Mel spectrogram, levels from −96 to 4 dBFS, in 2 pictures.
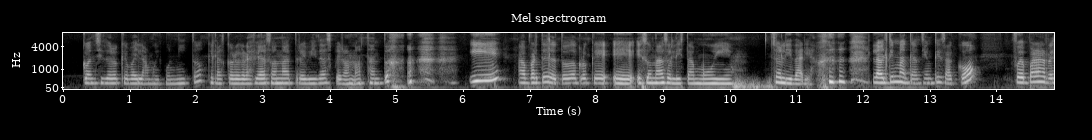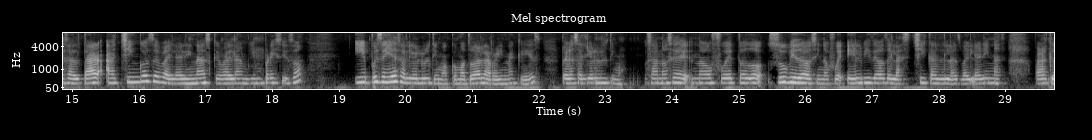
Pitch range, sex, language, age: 200-225 Hz, female, Spanish, 20-39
